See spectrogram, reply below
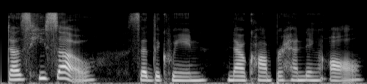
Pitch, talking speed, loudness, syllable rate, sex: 205 Hz, 145 wpm, -17 LUFS, 3.8 syllables/s, female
